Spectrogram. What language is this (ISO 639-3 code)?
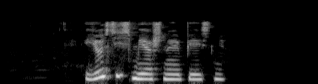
bel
